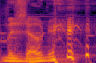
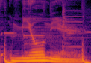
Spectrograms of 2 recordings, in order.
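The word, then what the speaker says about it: Mjölnir: say it Thor's hammer I was calling it majoner I feel like such a nub oh man okay so it's mjolnir right that's Thor's hammer even though there's that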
